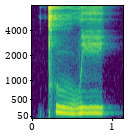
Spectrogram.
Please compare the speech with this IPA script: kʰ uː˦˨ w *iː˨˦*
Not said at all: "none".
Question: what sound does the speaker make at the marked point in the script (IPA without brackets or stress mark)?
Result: iː˦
